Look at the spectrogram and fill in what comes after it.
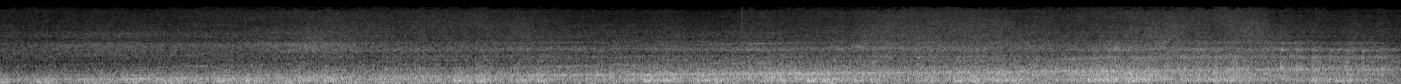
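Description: Electric commuter train of the Tokyo Metro Tozai Line departing a platform: its traction motors whine, rising slowly in pitch as it gathers speed, over the rumble of wheels on the rails.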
